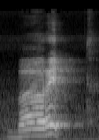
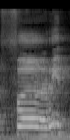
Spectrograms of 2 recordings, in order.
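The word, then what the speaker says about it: בְּרִית: Tapi dia dages lene, titik pengeras. Jadi dia bukan ferit juga, bukan ferit.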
